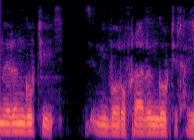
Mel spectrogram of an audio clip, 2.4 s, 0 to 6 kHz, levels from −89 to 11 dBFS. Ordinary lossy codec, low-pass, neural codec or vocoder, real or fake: AAC, 24 kbps; 5.4 kHz; none; real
